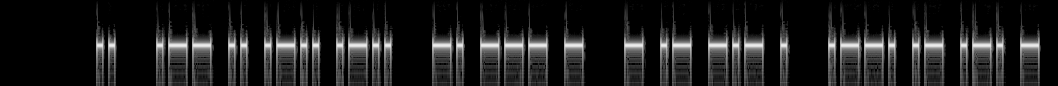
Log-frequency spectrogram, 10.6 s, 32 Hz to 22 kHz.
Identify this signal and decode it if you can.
Morse code, heard as a keyed tone, about 20 wpm, 700 Hz. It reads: I WILL NOT TAKE PART
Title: Sentences from Top 1000 Words - Review Part 6 - 20wpm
